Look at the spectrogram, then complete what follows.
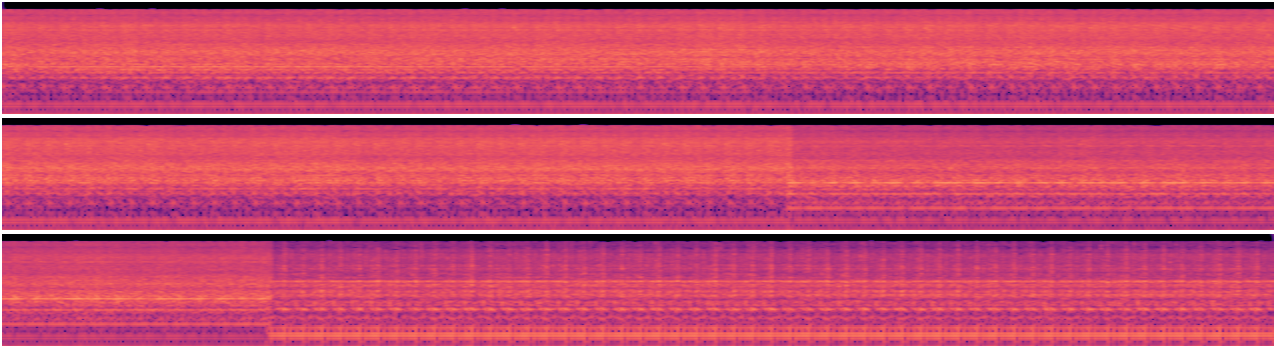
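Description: Yanmar marine diesel engine idling steadily. Its note changes abruptly twice, ending on a deeper running note that pulses evenly.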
